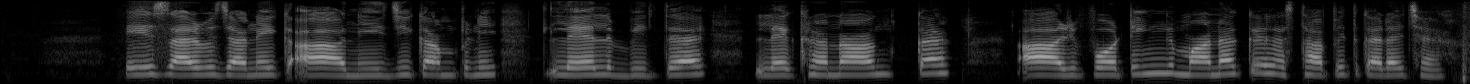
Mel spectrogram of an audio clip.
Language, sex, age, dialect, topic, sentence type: Maithili, female, 18-24, Eastern / Thethi, banking, statement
